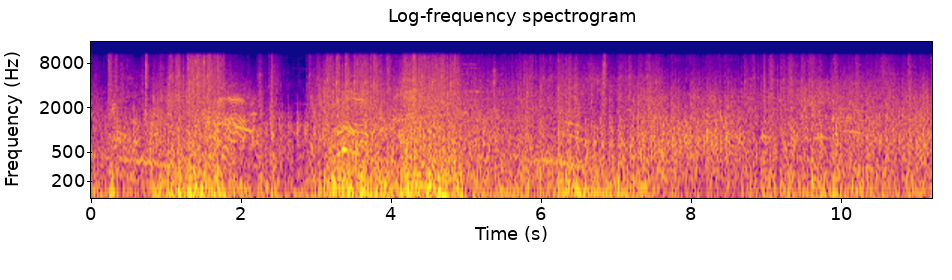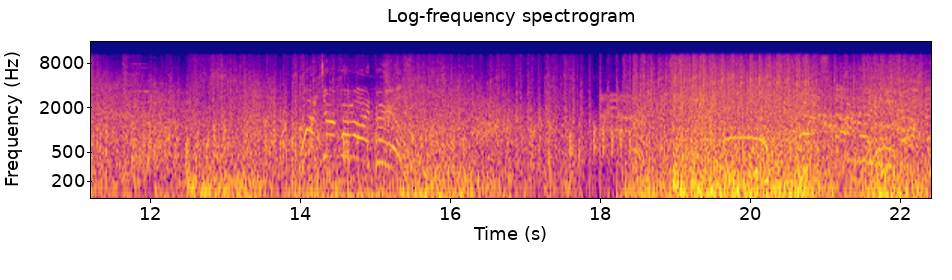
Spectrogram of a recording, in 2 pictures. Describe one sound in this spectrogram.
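A rifle fires rapid shots close by.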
